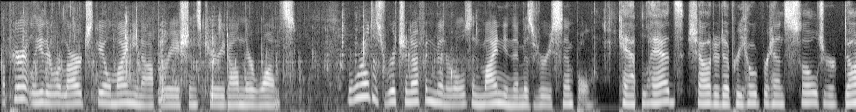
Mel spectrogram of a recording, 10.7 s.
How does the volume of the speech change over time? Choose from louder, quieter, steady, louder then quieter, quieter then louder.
steady.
